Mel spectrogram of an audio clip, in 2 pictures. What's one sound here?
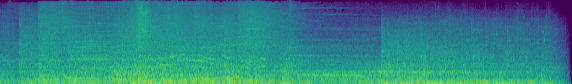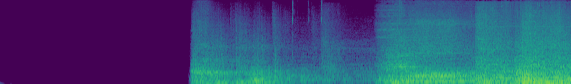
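A huge beast roars and stomps heavily.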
